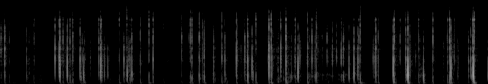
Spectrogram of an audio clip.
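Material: Glass.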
